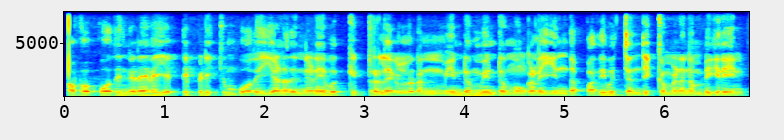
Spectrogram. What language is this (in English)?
Tamil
